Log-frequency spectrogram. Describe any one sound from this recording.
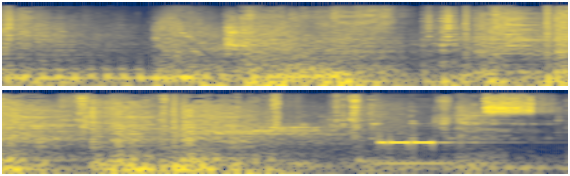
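Rapid gunfire rattles with bullets ricocheting off metal.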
